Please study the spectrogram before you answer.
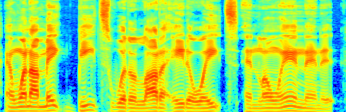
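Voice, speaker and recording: A man hosting a music production tutorial in a loose, conversational way, full of fillers and restarts, his voice still a little hoarse from an illness. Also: on the low side, steady tone, brisk, dry recording, clean studio sound. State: recovering from illness, slightly hoarse. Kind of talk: casual on-screen tutorial.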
